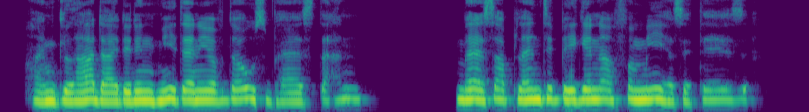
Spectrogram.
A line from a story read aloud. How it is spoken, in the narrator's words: Jarlinlan says eventually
